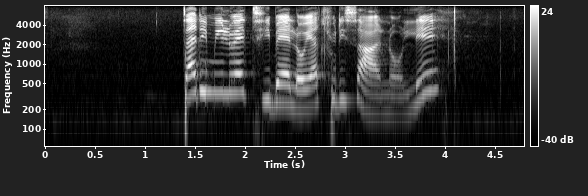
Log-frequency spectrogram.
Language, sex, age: Southern Sotho, female, 20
